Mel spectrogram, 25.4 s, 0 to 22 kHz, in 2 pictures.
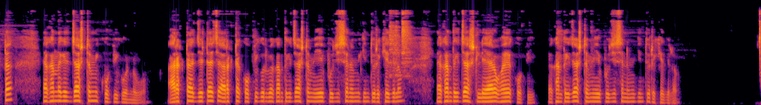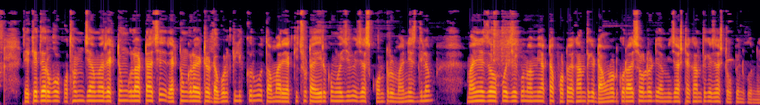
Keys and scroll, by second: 19.0 ctrl+KP_Subtract.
